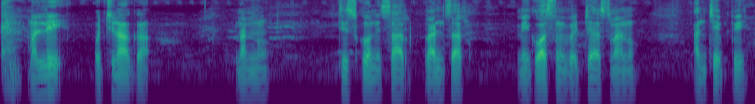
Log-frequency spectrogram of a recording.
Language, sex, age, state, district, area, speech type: Telugu, male, 18-30, Andhra Pradesh, Bapatla, rural, spontaneous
